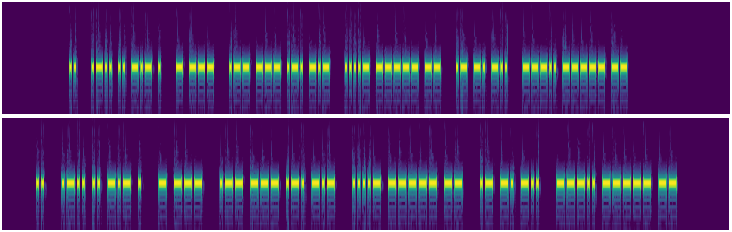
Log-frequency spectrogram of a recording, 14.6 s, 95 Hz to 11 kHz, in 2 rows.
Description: Morse code, heard as a keyed tone, about 50 wpm, 700 Hz. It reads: I LIKE TO WORK 40M AND 80M I LIKE TO WORK 40M AND 80M
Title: Speed-Racing Common QSO Phrases - 40wpm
